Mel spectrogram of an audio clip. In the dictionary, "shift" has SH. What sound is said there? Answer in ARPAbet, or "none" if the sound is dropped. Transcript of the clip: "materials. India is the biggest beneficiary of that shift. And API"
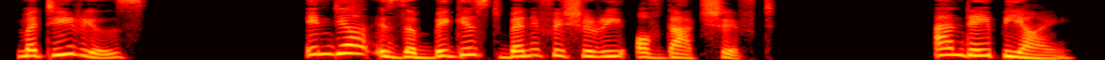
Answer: SH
